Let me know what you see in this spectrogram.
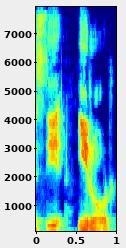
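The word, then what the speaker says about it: cerr: এরপরে আছে হচ্ছে সি ই আর আর, এটাকে বলা হচ্ছে যে সি ইরোর, এভাবে উচ্চারণ করা হয়।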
